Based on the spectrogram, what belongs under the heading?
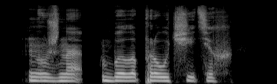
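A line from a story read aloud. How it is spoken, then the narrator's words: Hoarse reply. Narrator (Russian): хрипло отозвался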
